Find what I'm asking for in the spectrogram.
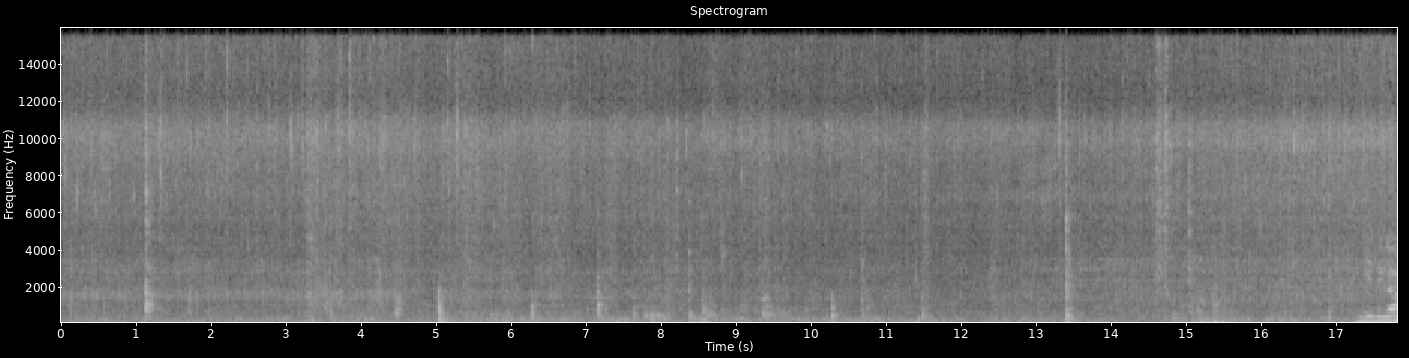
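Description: Onions fry into crisp golden birista in a pan for a chicken roast, giving a steady sizzle broken by scattered stirring scrapes and clinks. A voice talks faintly in places.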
